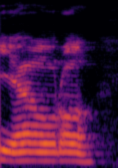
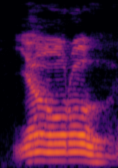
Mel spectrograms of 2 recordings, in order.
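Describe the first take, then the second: First: The word stops short on the final h sound. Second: The word stops short on the final h sound.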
